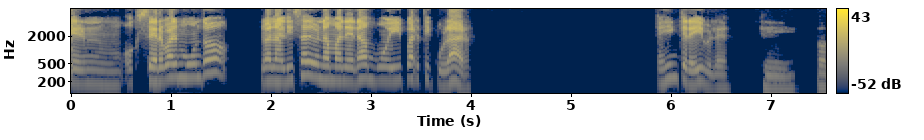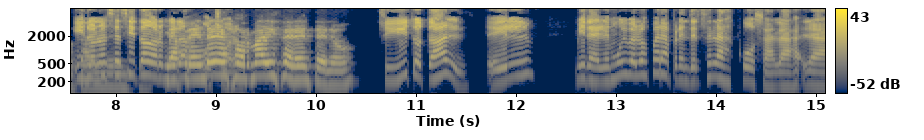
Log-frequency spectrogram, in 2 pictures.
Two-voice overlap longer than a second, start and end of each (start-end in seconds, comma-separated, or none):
7.5-9.3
